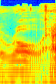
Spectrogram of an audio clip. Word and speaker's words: Rowling: Rowling in the intro, but Trey informs me that it's J.K. Rowling. – I think. – So I'm rolling like bowling.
